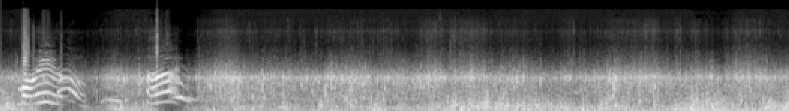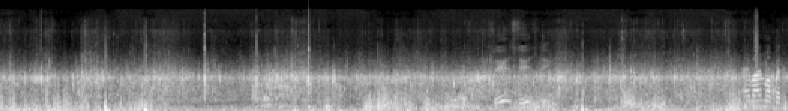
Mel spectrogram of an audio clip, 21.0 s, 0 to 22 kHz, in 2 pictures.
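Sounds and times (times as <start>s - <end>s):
kayak paddle strokes: 0.0s - 21.0s
water splashing against hull: 0.0s - 21.0s
wind buffeting microphone: 0.0s - 21.0s
low thumps: 3.0s - 21.0s.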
